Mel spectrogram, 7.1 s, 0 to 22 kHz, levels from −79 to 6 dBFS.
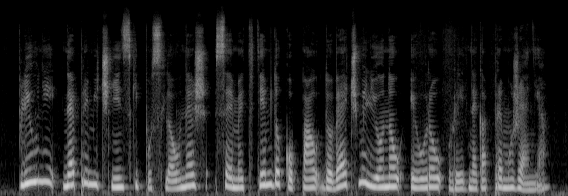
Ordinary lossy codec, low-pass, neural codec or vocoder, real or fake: none; 19.8 kHz; none; real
